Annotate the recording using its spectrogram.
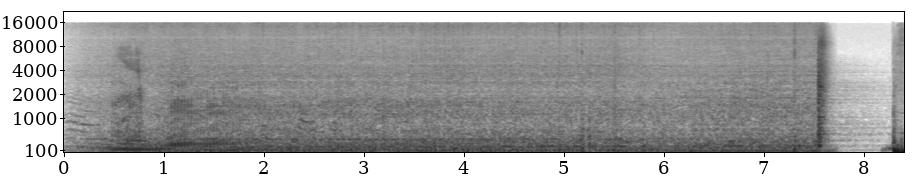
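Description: Steady engine and road noise of a moving motorcycle tricycle, heard from inside its sidecar. It cuts off suddenly just before the end.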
